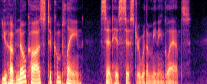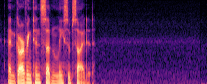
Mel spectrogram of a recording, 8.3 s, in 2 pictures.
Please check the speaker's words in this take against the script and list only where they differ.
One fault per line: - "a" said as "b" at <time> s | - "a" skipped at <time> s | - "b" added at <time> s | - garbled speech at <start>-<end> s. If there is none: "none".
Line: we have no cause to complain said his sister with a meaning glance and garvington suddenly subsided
- "we" said as "you" at 0.0 s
